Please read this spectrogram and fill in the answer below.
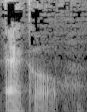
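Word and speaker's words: echo (ἔχω): Definite article, ha, T-H-E-O-S, the God. The God. And then the verb echo. E-C-H, long O.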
